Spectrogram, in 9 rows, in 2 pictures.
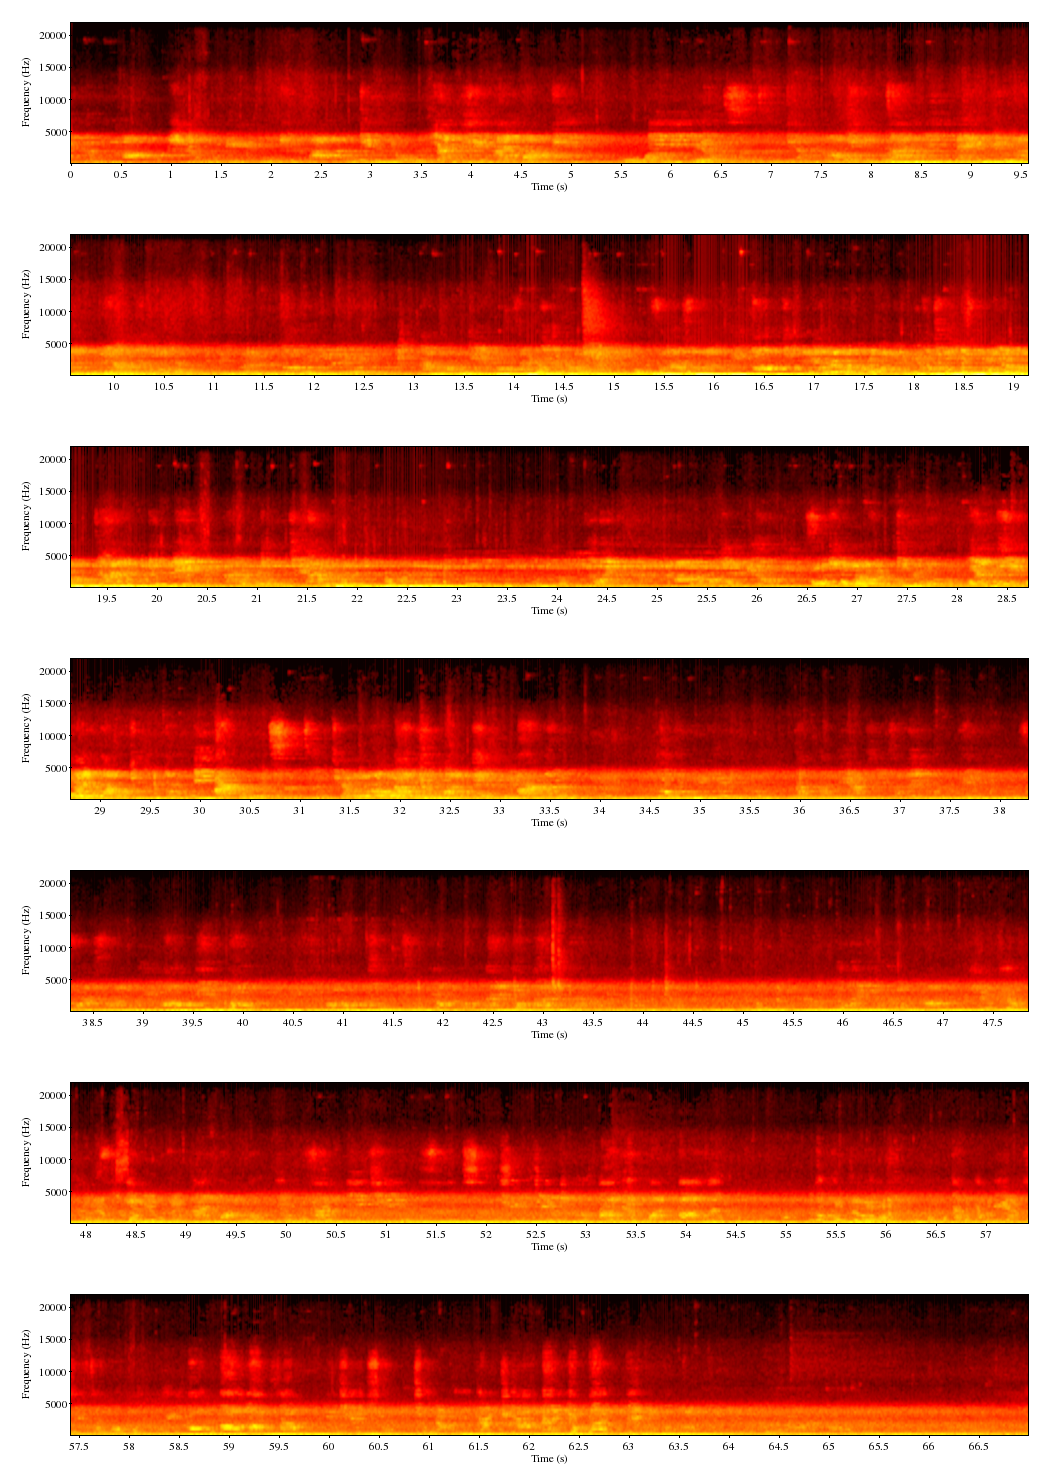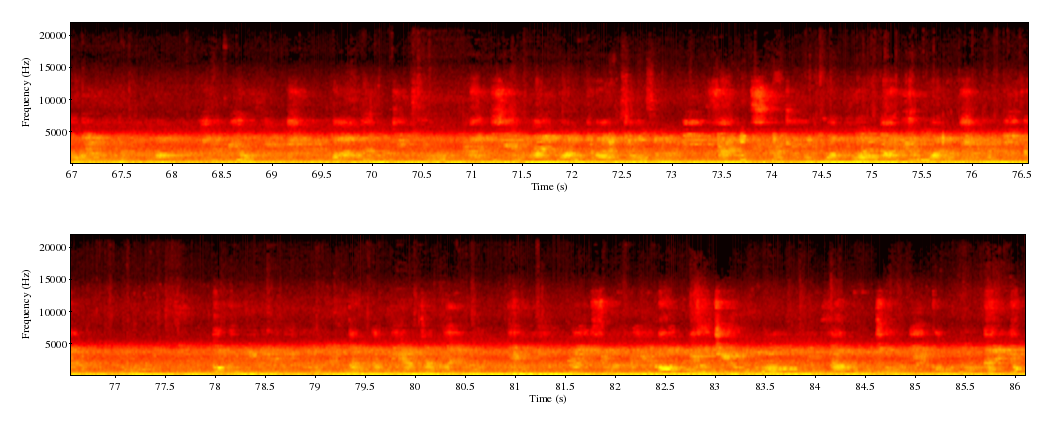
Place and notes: Xinying Station, 台南市新營區 - Walk at the station
Walk at the station, From the station hall, Through the underground road, To the station platform, Station information broadcast.
Xinying District, Tainan City, Taiwan, January 2017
